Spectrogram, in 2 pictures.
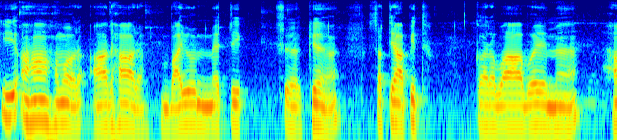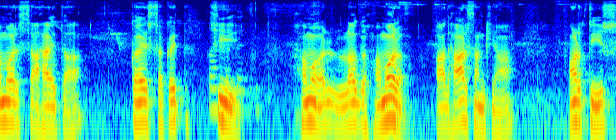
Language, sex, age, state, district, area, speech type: Maithili, male, 60+, Bihar, Araria, rural, read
